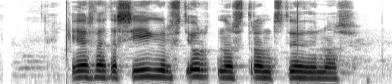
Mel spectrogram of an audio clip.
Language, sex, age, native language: Icelandic, male, 13, Icelandic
